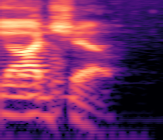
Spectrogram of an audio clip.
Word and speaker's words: Godchaux: They Godchaux. – Godchaux. I, I knew I was going to butcher that pronunciation.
